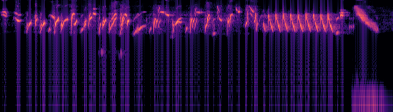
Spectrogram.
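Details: Goldfinch in full song for song training: four seconds of unbroken, sparkling twitter of varied chirps and slurs, closing with a steady run of about a dozen rapid, evenly spaced notes and a final long downward sweep.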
